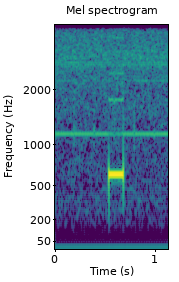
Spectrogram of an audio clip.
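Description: A single short DTMF touch-tone dialing beep on a radio autopatch cuts through a steady hiss of band-limited radio static, loud and clear for a fraction of a second before the hiss continues alone.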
